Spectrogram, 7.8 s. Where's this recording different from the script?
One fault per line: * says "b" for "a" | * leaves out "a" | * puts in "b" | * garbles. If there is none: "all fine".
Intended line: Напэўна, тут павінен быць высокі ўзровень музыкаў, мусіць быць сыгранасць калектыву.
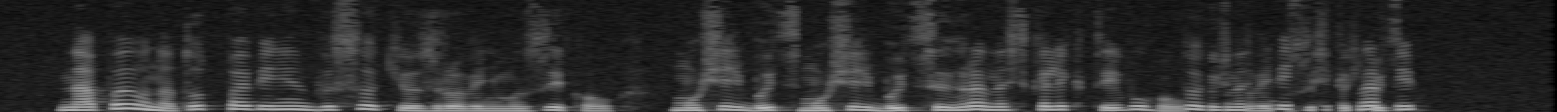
* leaves out "быць"
* puts in "мусіць быць"
* garbles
